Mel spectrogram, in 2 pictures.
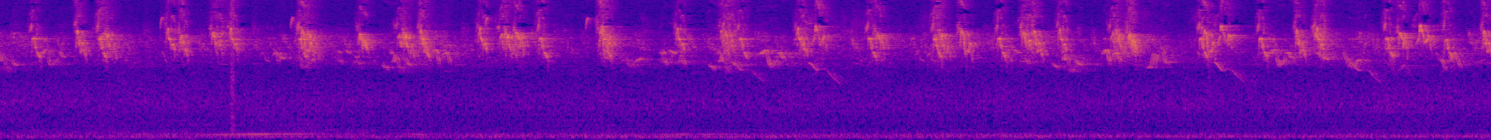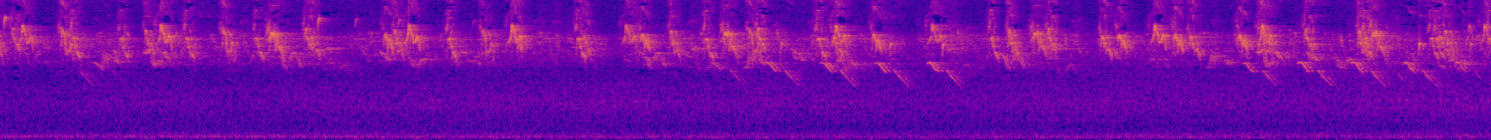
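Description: Small birds chirping: many short, falling chirps overlapping continuously, over a faint steady low hum.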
